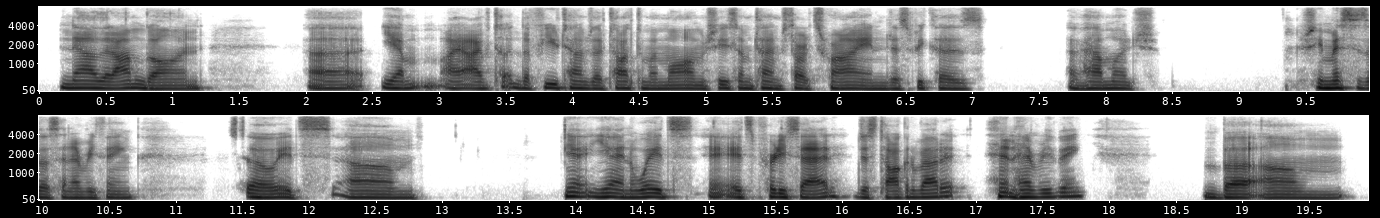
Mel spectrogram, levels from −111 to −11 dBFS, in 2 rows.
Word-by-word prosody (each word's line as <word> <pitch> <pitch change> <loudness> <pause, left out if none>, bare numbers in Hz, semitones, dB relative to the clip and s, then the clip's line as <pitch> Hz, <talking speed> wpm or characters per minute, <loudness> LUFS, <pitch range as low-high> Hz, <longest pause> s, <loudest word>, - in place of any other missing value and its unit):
now 130 -2 +3
that 120 -1 +2
I'm 130 +2 +2
gone, 110 +2 -1 0.8
uh 120 0 -2
yeah, 130 -4 +2
m 175 +9 -5
I 120 -1 0
I've 115 -1 -5
t - - -6
the 125 -4 -2
few 135 +3 0
times 125 -4 -1
I've 110 -3 -2
talked 120 0 -2
to - - -4
my 110 - -2
mom, 115 0 -1
she 125 +6 -2
sometimes 120 -3 -1
starts 110 -5 -3
crying 110 -2 0
just 105 -2 -5
because 110 -3 -4 0.7
of 115 - -2
how 115 0 +1
much 115 -3 -3 1.1
she 135 - +2
misses 130 -1 +4
us 115 0 -1
and 110 - -1
everything. 110 +2 -3 0.7
So 120 -3 +2
it's, 115 - -1
um 115 - -1 1.1
Yeah 155 -2 +5
yeah, 140 -1 +2
in 120 - +1
a - - +2
way, 135 +2 +5
it's 130 -1 -1
i - - 0
it's 115 - 0
pretty 130 +1 +4
sad 130 +3 +4
just 115 -3 -2
talking 115 +2 +1
about 125 +3 +3
it 150 0 -4 0.2
and 150 -4 +5
everything. 130 +5 +2 0.9
But, 115 0 +3
um 110 +2 -2
120 Hz, 160 wpm, -23 LUFS, 110-130 Hz, 1.1 s, Yeah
